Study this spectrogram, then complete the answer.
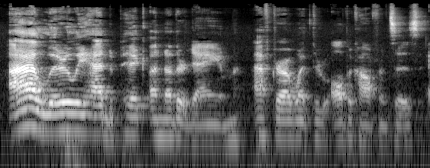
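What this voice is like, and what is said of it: Screaming, loud clipping voice. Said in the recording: “I am very sorry that I'm screaming... Probably red line... Way in the clip in there.”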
